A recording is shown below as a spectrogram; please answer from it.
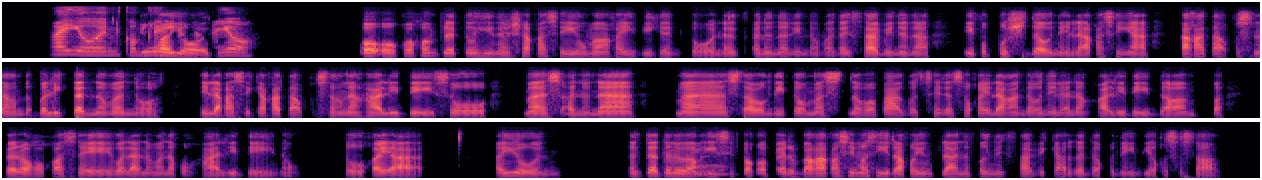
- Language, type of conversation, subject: Filipino, advice, Paano ko dapat timbangin ang oras kumpara sa pera?
- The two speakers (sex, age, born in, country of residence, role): female, 20-24, Philippines, Philippines, advisor; male, 25-29, Philippines, Philippines, user
- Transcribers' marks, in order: in English: "holiday dump"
